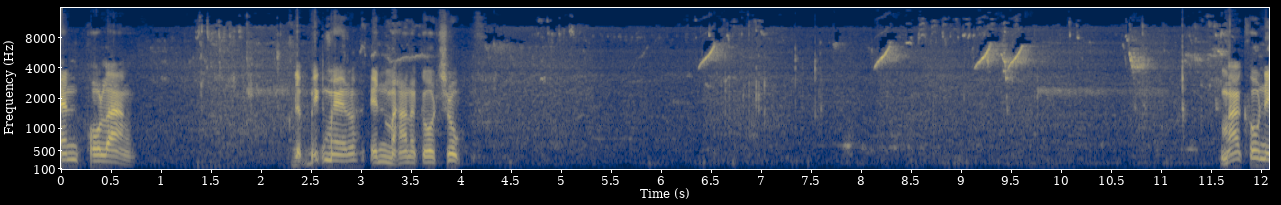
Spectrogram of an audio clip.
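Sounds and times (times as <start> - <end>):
faint outdoor background: 0.0 - 12.0
bird chirping: 0.7 - 12.0.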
